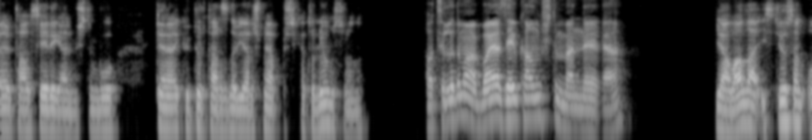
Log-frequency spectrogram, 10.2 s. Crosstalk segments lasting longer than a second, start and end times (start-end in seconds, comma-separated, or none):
none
